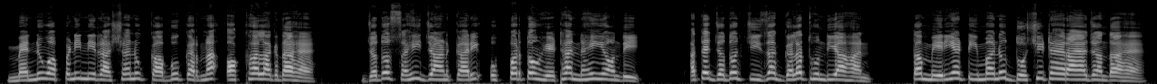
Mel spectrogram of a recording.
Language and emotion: Punjabi, angry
